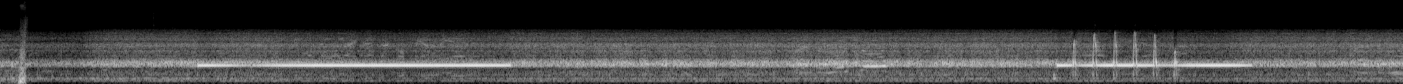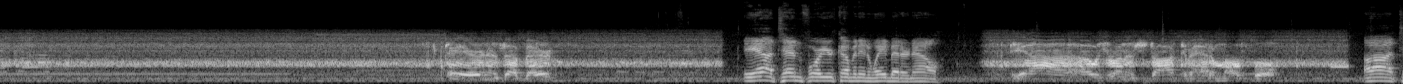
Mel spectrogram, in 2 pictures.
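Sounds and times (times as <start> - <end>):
radio static hiss: 0.0 - 21.4, 22.2 - 28.0
whistle-like radio tone: 2.0 - 5.2, 10.5 - 12.6, 13.3 - 19.7.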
